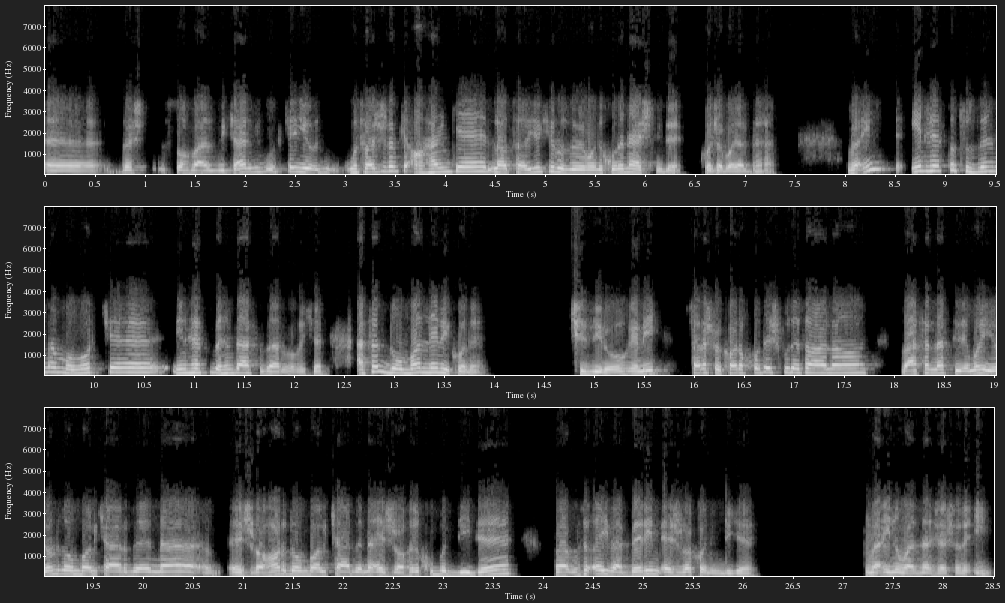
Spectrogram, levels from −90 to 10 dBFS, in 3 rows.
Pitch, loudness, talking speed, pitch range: 160 Hz, -16 LUFS, 165 wpm, 130-190 Hz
